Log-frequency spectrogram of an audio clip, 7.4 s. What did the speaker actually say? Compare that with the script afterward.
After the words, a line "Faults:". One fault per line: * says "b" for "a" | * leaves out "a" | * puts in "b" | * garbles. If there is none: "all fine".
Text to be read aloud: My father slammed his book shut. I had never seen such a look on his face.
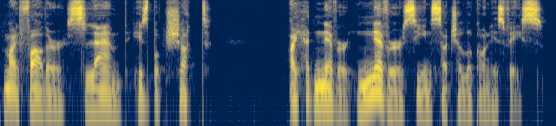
My father slammed his book shut. I had never never seen such a look on his face.
Faults:
* puts in "never"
